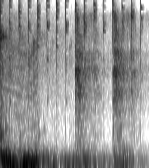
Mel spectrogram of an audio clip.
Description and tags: special fx audio
audio, fx, special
